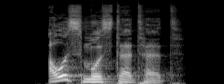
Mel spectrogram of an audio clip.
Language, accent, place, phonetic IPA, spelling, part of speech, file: German, Germany, Berlin, [ˈaʊ̯sˌmʊstɐtət], ausmustertet, verb, De-ausmustertet.ogg
- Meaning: inflection of ausmustern: 1. second-person plural dependent preterite 2. second-person plural dependent subjunctive II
